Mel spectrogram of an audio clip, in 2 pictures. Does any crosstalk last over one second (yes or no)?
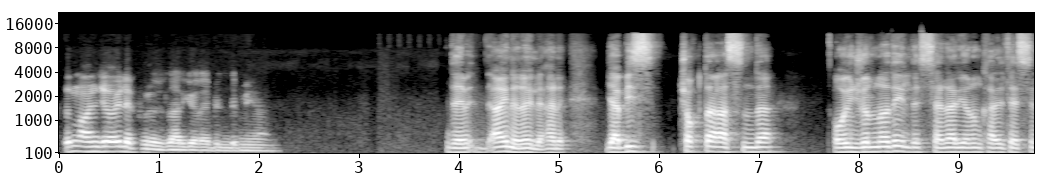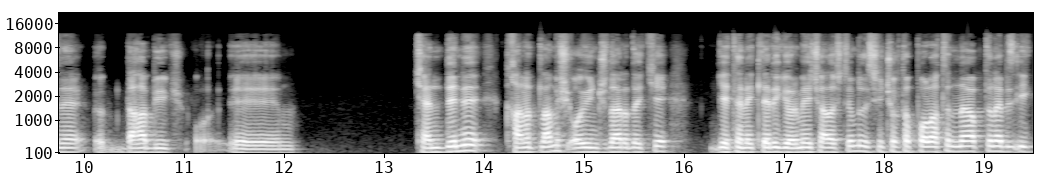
no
